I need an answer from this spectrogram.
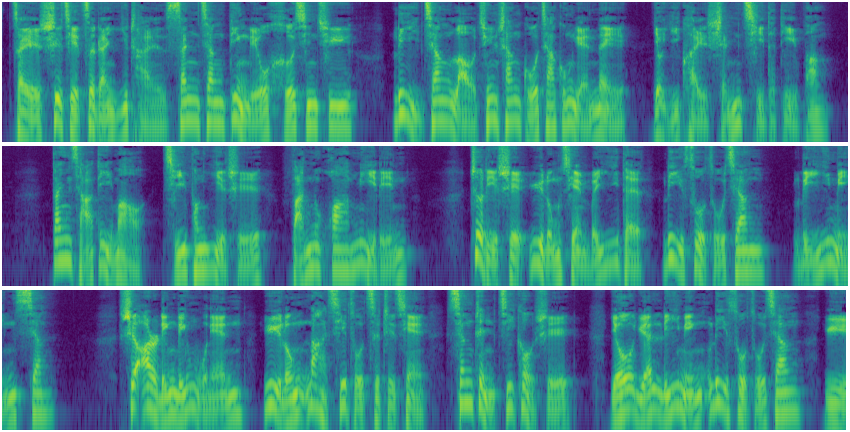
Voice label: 男 工作纪实 脱贫攻坚工作纪实; 黎明乡

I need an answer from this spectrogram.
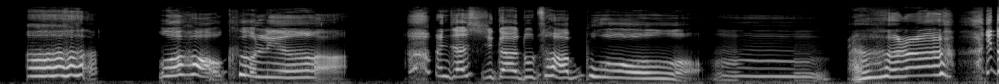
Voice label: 角色 女主; 镇魂街

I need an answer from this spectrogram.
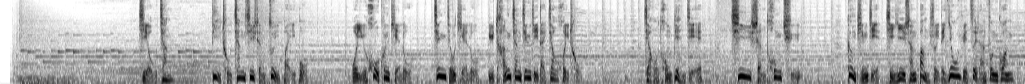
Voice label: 男 专题 高速公路 大气

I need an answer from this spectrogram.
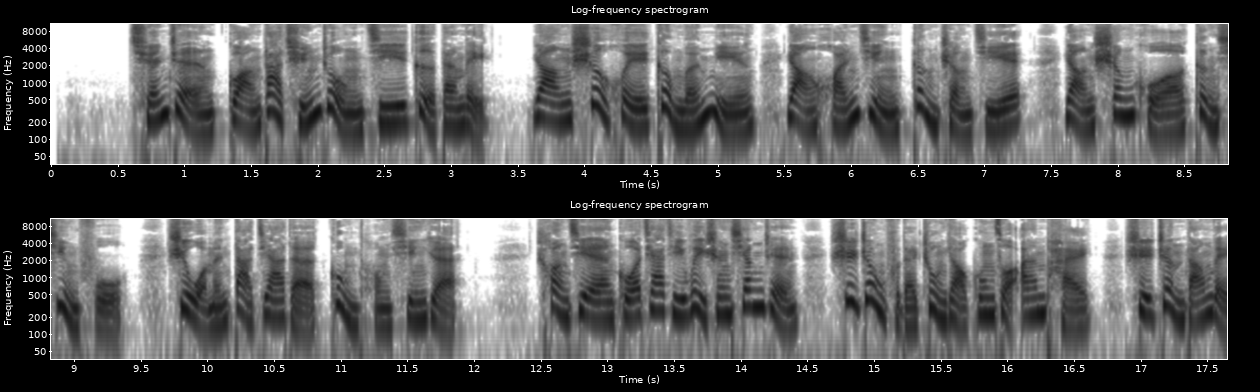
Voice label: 女 倡议书; 政府; 创建国家级卫生乡镇倡议书

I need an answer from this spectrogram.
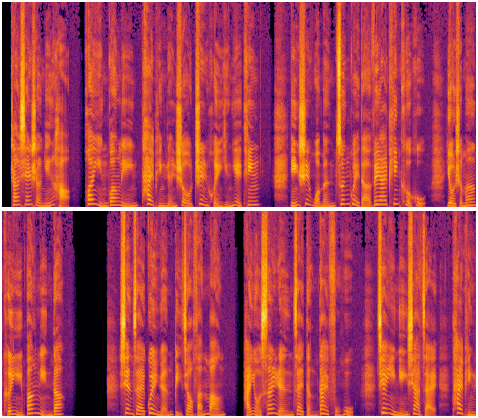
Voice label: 广告 机器人

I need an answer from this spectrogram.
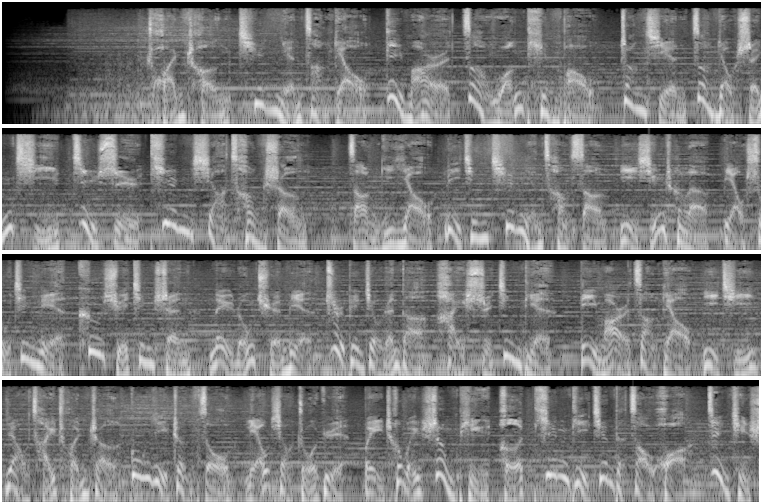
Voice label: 男 广告 藏药 浑厚大气, 国语男声配音

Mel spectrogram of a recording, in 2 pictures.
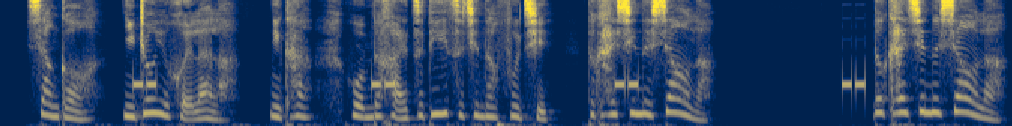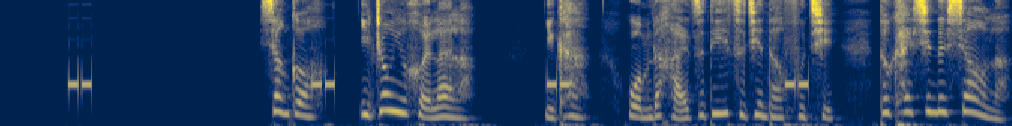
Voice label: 女 角色 御妈音; 相公回来了

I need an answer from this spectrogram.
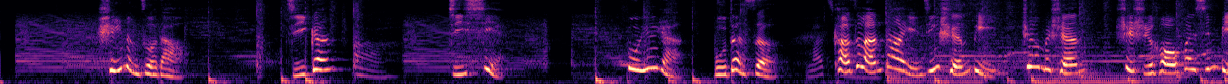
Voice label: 中文广告 眼线笔; 卡姿兰大眼睛

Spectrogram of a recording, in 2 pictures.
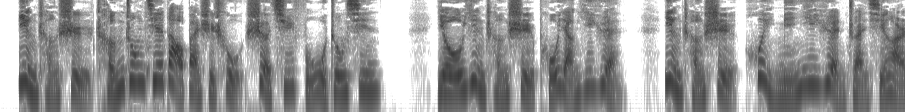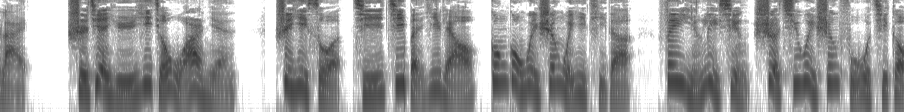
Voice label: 女 医院, 医院宣传介绍; 蒲阳医院

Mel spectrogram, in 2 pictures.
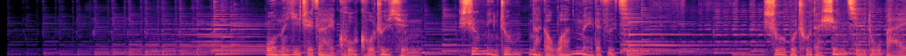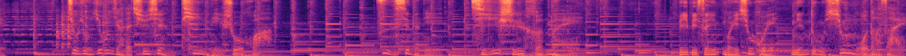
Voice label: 男 广告 优雅年轻; 胸模大赛

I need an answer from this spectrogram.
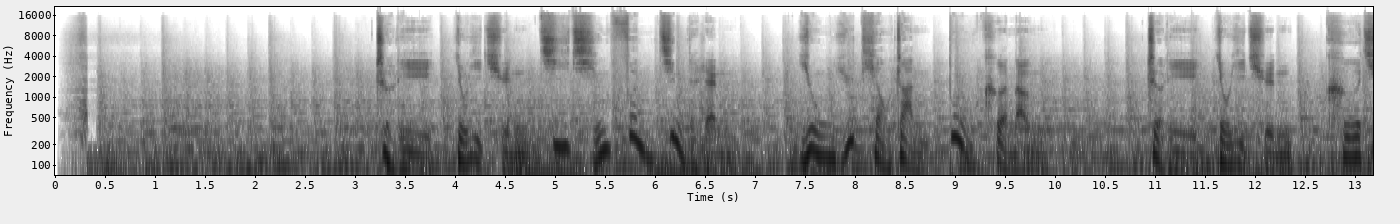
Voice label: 男 专题 企业; 亮果国际

